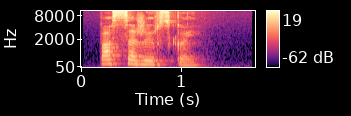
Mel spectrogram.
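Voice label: "пассажирскӧй", Komi, female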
